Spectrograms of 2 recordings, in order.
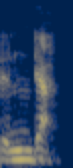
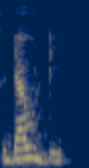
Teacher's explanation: the plain da da without the pre-nasalized, you know, sound appears only in borrowed words such as Dawudi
